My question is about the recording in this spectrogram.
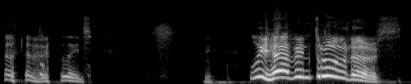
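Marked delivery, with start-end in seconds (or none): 2.5-4.0 high, loud, drawn-out mock cry; lookout's alarm. Village lookout announcing intruders, loud mock alarm. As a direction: call out slowly and loudly, hammed-up. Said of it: "he's the lookout of the".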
